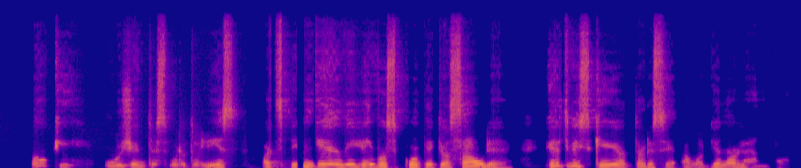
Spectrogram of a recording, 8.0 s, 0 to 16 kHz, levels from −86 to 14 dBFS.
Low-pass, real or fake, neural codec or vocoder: 14.4 kHz; fake; codec, 44.1 kHz, 2.6 kbps, DAC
